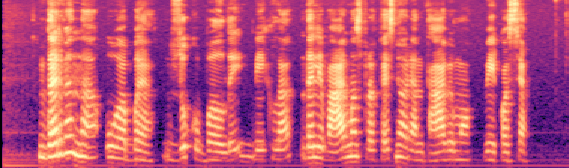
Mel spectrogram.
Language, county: Lithuanian, Vilnius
